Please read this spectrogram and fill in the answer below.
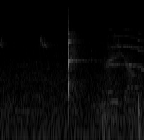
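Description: A metal softball bat hits a pitched softball about a second in: one sharp ping with a brief ring.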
